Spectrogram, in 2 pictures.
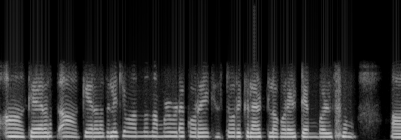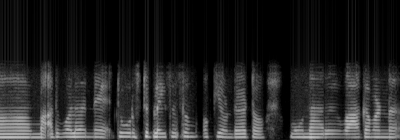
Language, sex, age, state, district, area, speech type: Malayalam, female, 18-30, Kerala, Kottayam, rural, conversation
